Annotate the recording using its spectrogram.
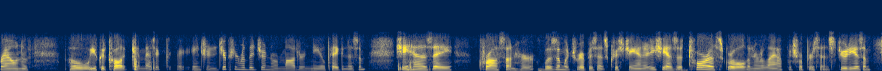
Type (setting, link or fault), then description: link, phone line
